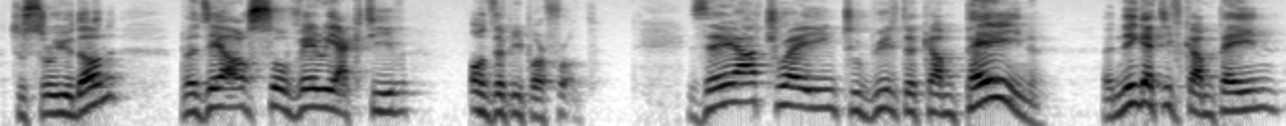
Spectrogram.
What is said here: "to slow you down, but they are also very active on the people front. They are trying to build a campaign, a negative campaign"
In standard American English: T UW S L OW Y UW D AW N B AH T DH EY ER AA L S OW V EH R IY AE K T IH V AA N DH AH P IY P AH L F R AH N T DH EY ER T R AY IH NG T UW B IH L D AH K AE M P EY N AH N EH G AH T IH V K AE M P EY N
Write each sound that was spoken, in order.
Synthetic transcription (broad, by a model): T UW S OW Y UW D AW N B AH T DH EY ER AA L S OW V EH R IY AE K T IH V AA N DH AH P IY P AH L F R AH N T DH EY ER T R AY IH NG T UW B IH L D AH K AE M P EY N AH N EH G AH T IH V K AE M P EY N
